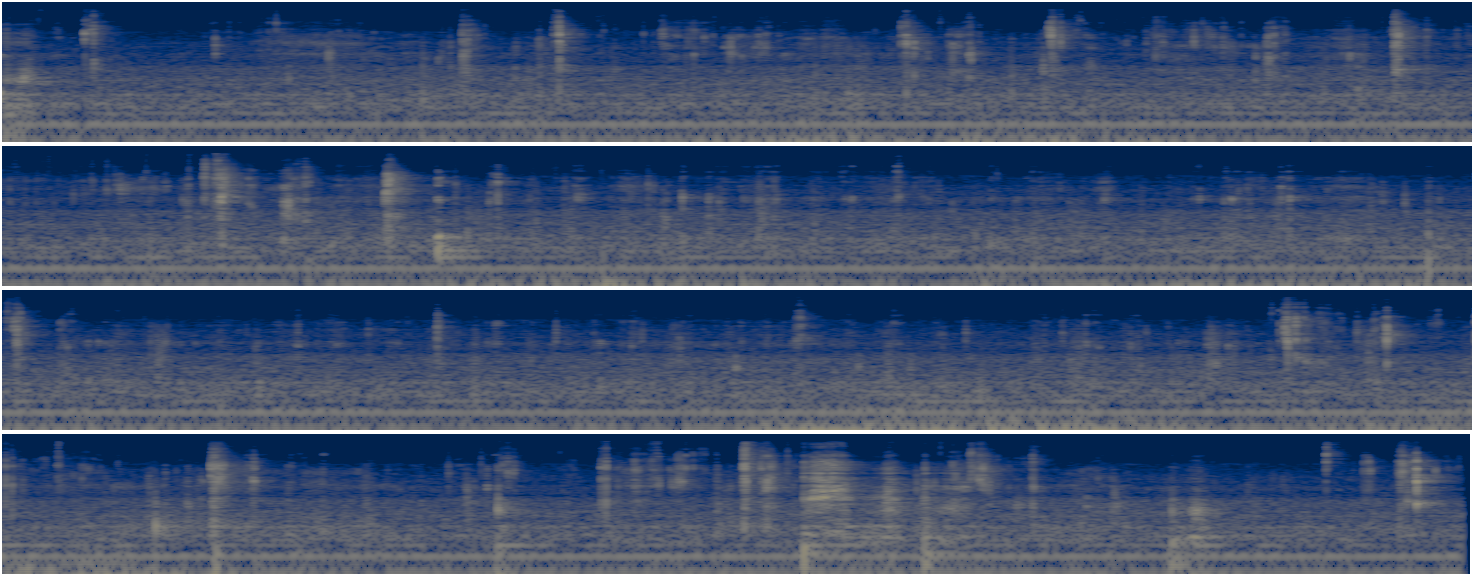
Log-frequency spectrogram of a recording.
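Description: Close-miked chewing of instant noodles with scattered sharp wet mouth clicks and smacks, over a steady low electrical hum.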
